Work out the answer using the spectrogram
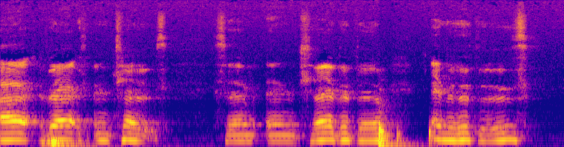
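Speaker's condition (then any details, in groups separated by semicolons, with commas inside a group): Dystonia; mouth impairment affects speech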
